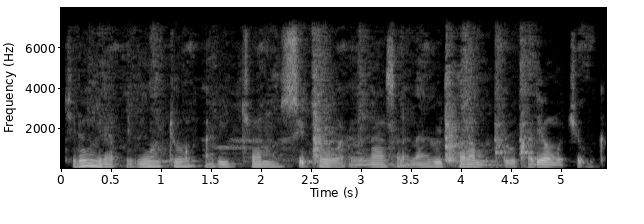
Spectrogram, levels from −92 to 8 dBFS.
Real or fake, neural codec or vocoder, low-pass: fake; codec, 16 kHz, 8 kbps, FreqCodec, larger model; 7.2 kHz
